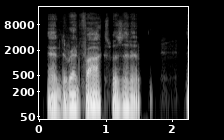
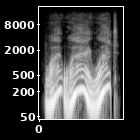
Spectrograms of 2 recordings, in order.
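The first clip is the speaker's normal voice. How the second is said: shocked disbelief; 7 semitones higher, 3 dB louder, much slower than usual. Retold or imitated. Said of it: "I'm like".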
